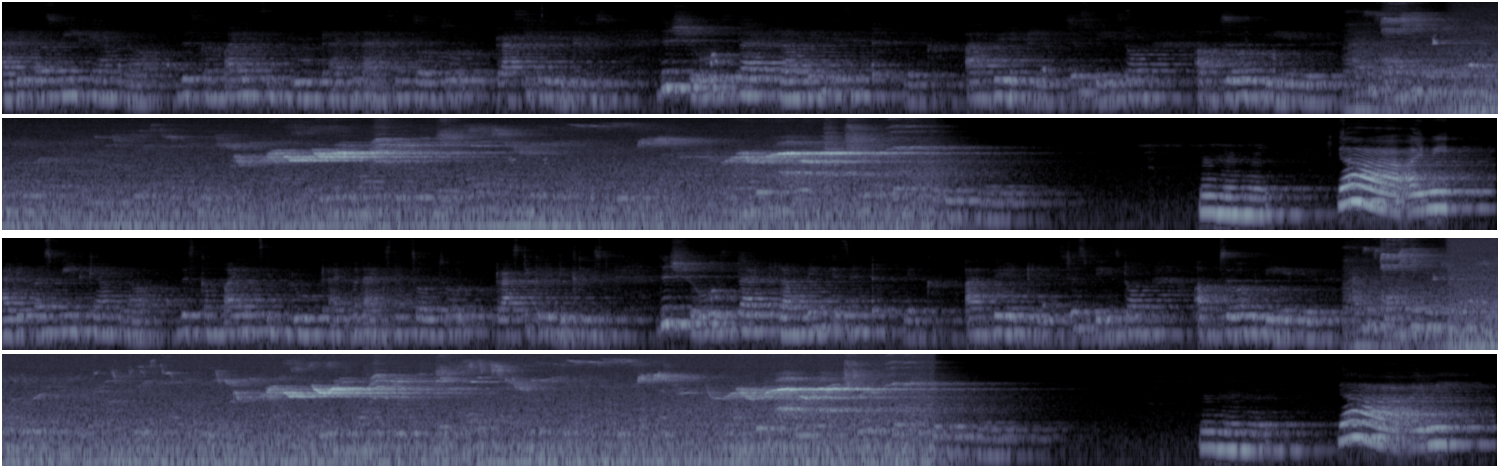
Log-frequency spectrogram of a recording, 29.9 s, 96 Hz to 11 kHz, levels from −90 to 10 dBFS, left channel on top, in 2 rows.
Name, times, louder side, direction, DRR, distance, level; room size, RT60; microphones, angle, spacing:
voice 1, 0.0-1.5 1.7-4.7 4.9-8.7 9.0-9.2 9.6-13.2 13.5-23.1 23.4-25.0, right 1 dB, 80° right, -2 dB, 1.3 m, -46 dB
sound 1, 13.4-24.3, right 1 dB, 60° right, 1.1 m, -32 dB
sound 2, 14.4-24.3, right 5 dB, 40° right, 0.3 m, -41 dB
voice 2, 26.9-27.7 28.3-29.4, left 4 dB, 70° left, 7 dB, 0.4 m, -34 dB
9.8 x 7.3 x 2.4 m, 2.3 s
head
